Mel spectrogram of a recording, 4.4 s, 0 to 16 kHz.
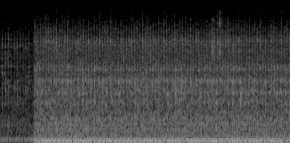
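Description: A tractor in Farming Simulator 19 fires up and settles into a steady, loud diesel idle, its low knocking rumble continuous after a brief quiet moment at the start.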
